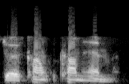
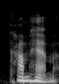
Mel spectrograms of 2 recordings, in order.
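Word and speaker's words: Kom hem: It's Swedish. Swedish. It's "Come Hem." Come Hem. Okay, just as it sounds.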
